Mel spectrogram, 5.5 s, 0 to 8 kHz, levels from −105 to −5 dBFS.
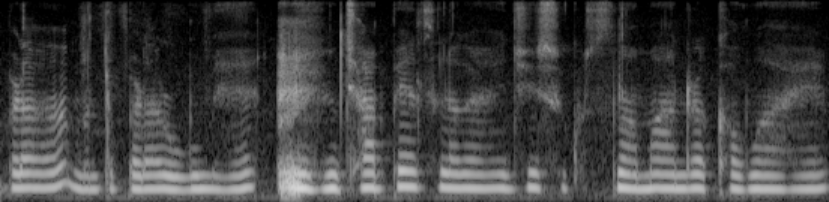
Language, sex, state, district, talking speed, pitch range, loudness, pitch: Hindi, female, Uttar Pradesh, Muzaffarnagar, 185 wpm, 200-215 Hz, -36 LUFS, 210 Hz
